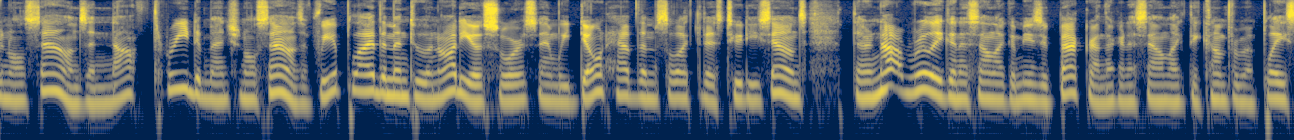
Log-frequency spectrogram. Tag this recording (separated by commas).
Speech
